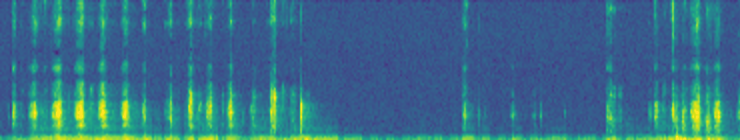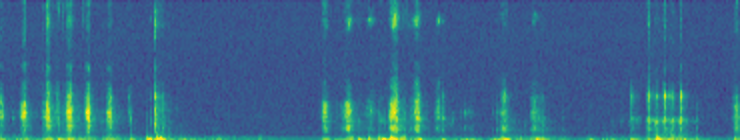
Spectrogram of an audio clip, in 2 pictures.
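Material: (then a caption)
Soap. A partly carved solid bar of dry soap, held in one hand, is scraped with a small metal carving tool, with a pile of crumbs beside it. Bursts of dry, crackly scraping with bright, crumbly detail come in clusters, separated by quieter pauses with a low steady hum underneath.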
